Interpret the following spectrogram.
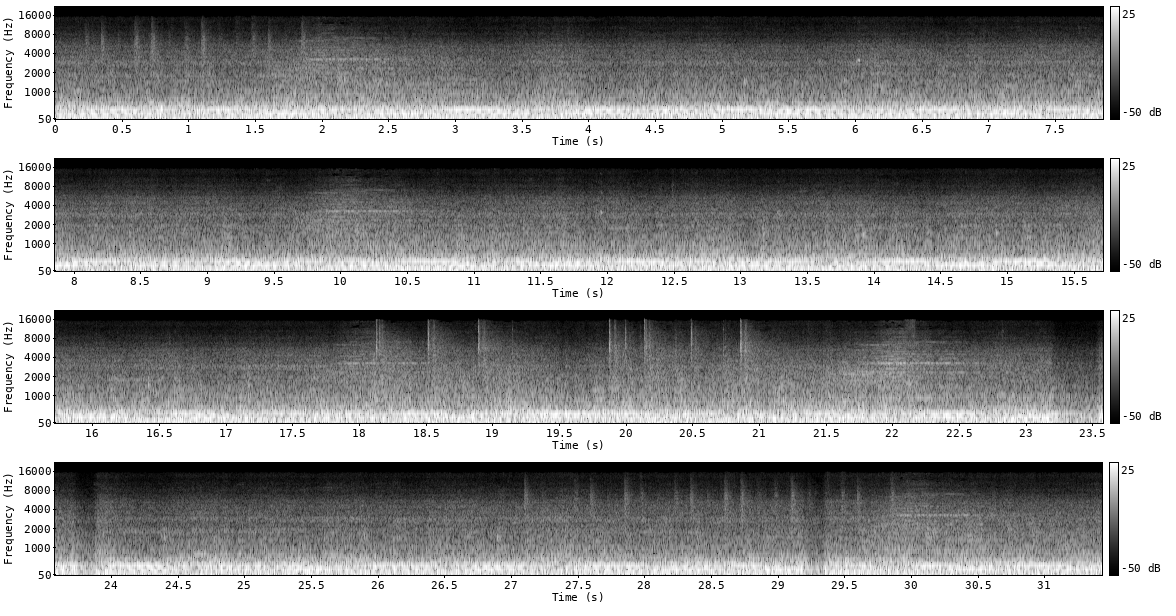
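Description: Zero-turn riding mower engine running under load while it cuts tall weeds, with music playing over it. A few brief crackles come near the end.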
